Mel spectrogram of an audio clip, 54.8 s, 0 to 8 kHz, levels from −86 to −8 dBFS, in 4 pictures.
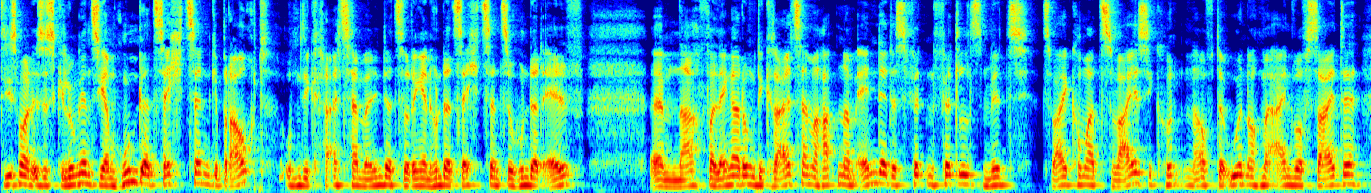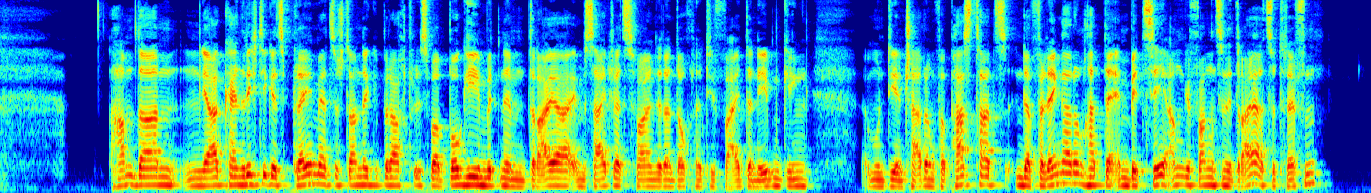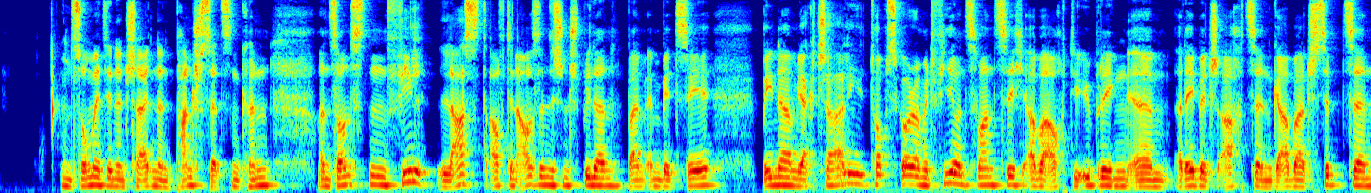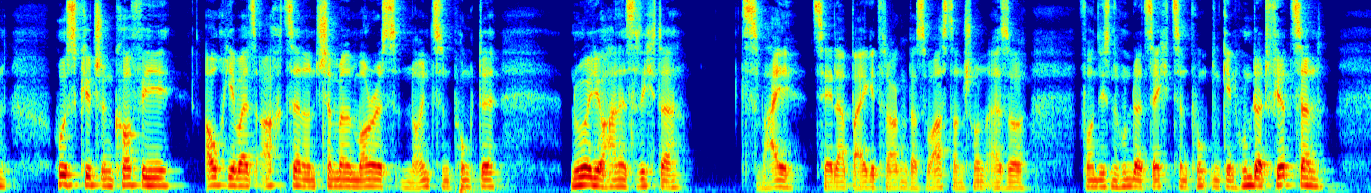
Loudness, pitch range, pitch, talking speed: -19 LUFS, 110-130 Hz, 120 Hz, 145 wpm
